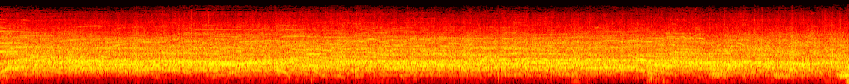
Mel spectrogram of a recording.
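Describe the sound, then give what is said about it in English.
A large crowd cheers and whoops loudly and continuously, with shouts and scattered clapping blending into a dense, steady roar that holds for the whole stretch. “The crowd loved it.”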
